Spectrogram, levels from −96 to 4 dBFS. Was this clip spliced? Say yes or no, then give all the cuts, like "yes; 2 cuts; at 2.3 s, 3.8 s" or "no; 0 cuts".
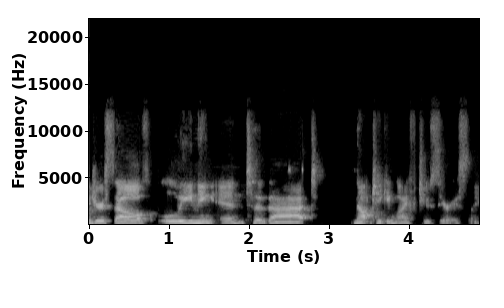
no; 0 cuts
